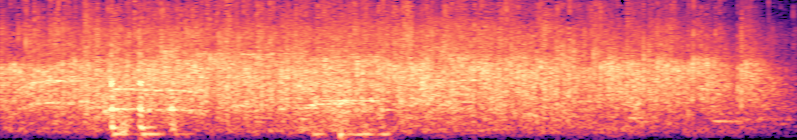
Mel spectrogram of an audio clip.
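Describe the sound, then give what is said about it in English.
Applause from a live audience, dense and steady for about five seconds at full strength before tapering at the end, with no speech over it. “I think we deserve a round of applause.”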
